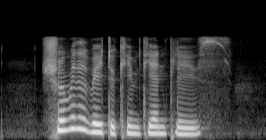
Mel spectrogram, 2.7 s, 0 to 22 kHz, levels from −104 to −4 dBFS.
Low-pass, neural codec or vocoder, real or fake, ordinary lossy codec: 7.2 kHz; none; real; none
